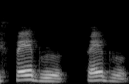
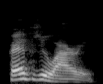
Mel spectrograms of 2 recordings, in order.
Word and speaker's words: February: February okay febru February we don't say febru febru no feu February February January February okay I didn't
